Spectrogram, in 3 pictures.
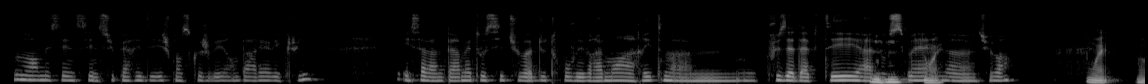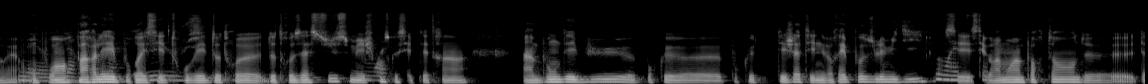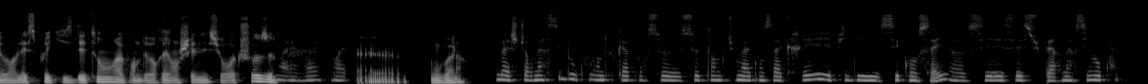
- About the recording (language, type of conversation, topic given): French, advice, Comment puis-je trouver un rythme quotidien adapté qui me convient ici ?
- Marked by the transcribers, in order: tapping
